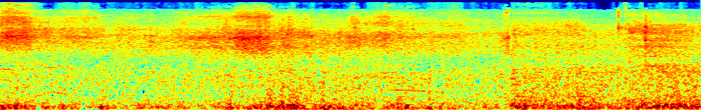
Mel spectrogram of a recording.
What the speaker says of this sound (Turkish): Çünkü acayip bir rüzgar var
